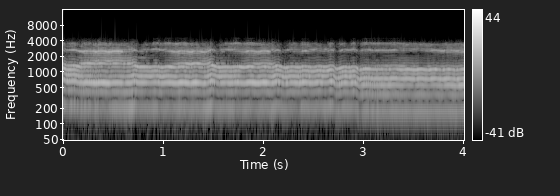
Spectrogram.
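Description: A man's voice singing one long held note of a folk song, slightly wavering, the pitch stepping down a little about three seconds in.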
